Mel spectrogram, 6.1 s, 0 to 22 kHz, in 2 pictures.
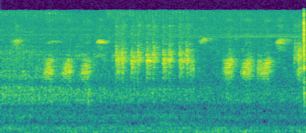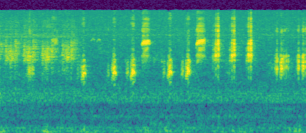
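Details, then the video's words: Great reed warbler perched on a lotus leaf, Saemangeum, Gimje-si, Jeollabuk-do, Korea, midday 1 July 2024; croaking, grating phrases build into a fast series of sharp repeated chattering notes toward the end. "연잎에 앉아 우는 개개비 Great Reed Warbler Chirping on a Lotus Leaf"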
